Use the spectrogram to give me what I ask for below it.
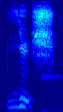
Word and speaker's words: lhes: So, como se escreve lhes? L-H-E-S.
